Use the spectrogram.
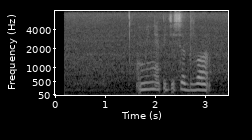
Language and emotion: Russian, sad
